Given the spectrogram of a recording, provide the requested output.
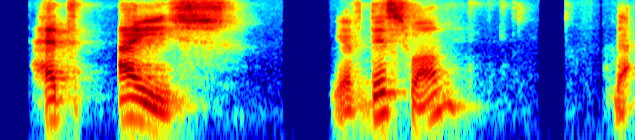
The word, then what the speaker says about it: ijs: It's het ijs. We have this one. The I. Het ijs. We have two letters and you pronounce like I.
